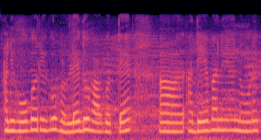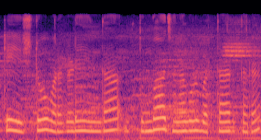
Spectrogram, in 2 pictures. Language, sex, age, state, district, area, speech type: Kannada, female, 18-30, Karnataka, Mandya, rural, spontaneous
